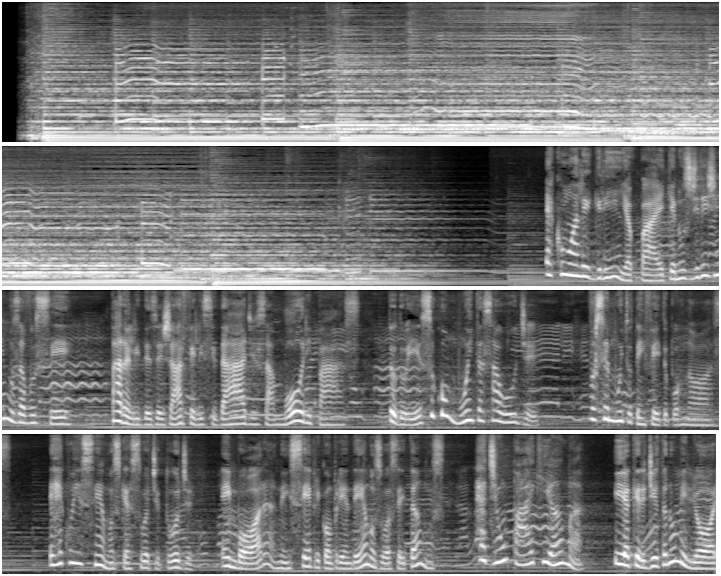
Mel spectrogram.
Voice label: PAI FEM; Aniversários

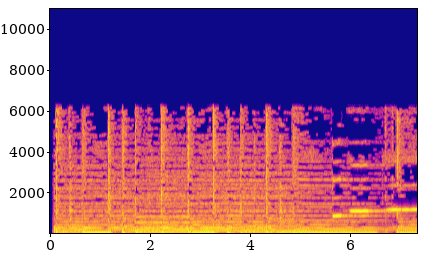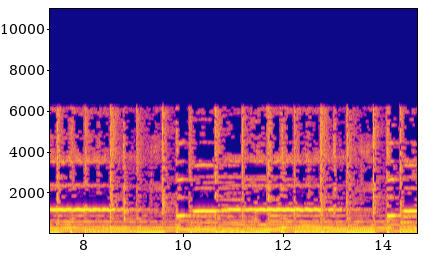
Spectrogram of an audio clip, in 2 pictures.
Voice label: ANIVERSÁRIO (NÃO PODEMOS COMPARECER) M

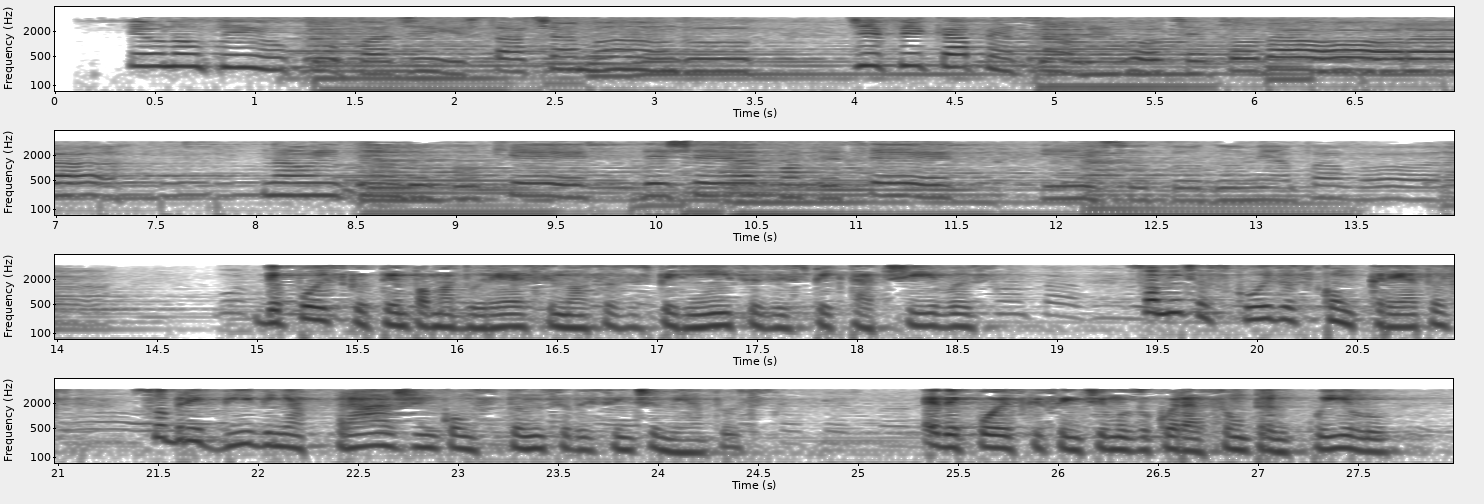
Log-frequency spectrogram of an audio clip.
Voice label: ROM. MADURA, F

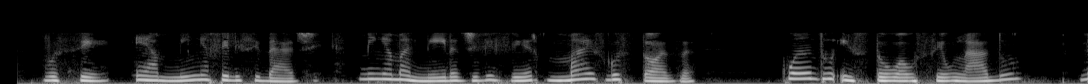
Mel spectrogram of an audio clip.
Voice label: SENSUAL (F); Românticas

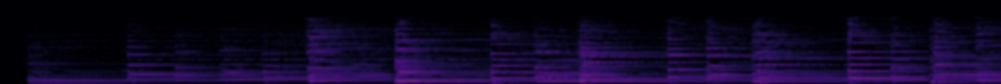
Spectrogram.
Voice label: ACEITO SUAS DESCULPAS, masc; Telemensagens 2017

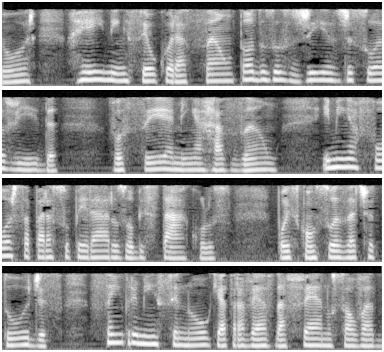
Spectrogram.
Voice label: ANO NOVO ROMANTICO, fem; Natal e ano novo; Telemensagens 2017

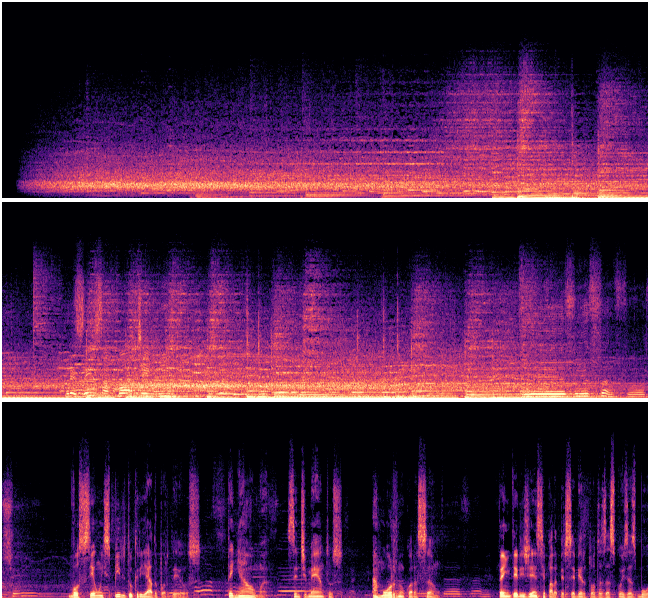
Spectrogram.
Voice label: MENSAGEM DE OTIMISMO MASC; FELICITAÇOES

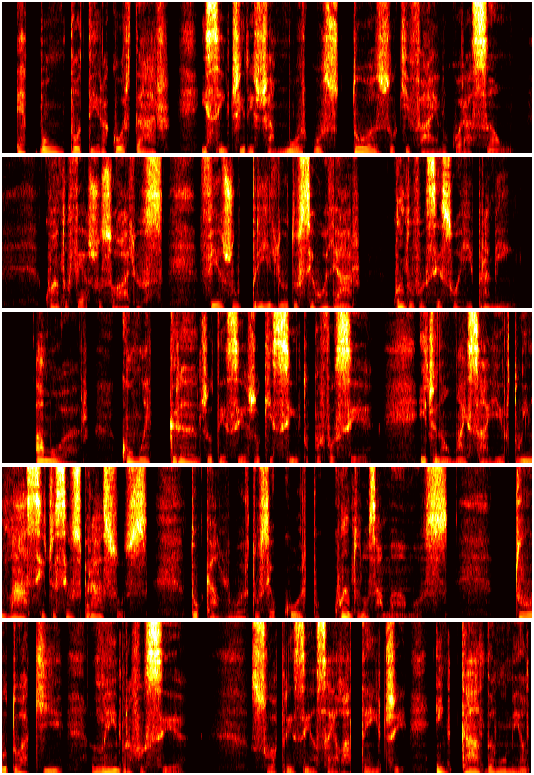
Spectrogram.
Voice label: Fogo & Paixão Feminino; Telemensagens 2017; MOMENTOS DE AMOR

